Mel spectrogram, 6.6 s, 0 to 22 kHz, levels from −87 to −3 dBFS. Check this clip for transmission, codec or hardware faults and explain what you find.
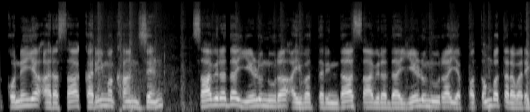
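One fault is present, in the noise suppression stage.

From 1.11 to 2.05 s, after "ಕೊನೆಯ ಅರಸ", the noise suppressor is catching up. Room noise rises by about 24 dB near the 1 s mark, and the suppressor's noise estimate lags. The noise passes through with less reduction at first, then sinks by about 8 dB over 940 ms, settling by "ಸಾವಿರದ ಏಳುನೂರ".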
